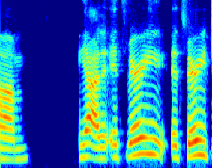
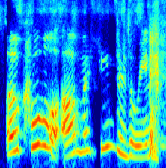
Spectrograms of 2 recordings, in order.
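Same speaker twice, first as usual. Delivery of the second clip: sarcastic cool; 7 semitones higher than usual. Retold or imitated. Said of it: "and I'm like".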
